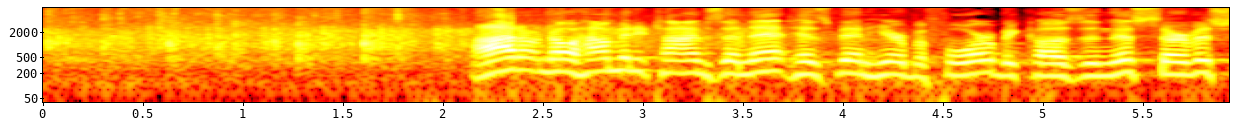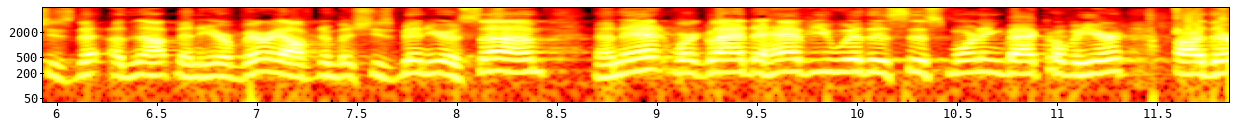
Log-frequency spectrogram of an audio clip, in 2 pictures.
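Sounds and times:
audience clapping hands: 0.0 - 4.6, 11.5 - 11.8
speech: 2.1 - 11.8.

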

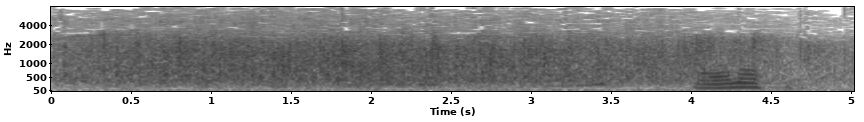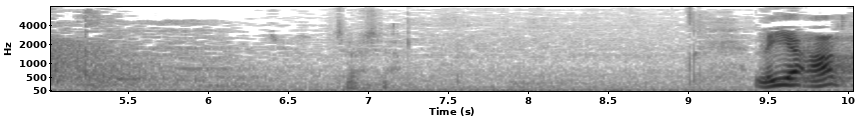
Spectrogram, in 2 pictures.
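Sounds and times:
crowd applause: 0.0 - 5.6
speech: 4.1 - 4.7, 9.4 - 10.0.

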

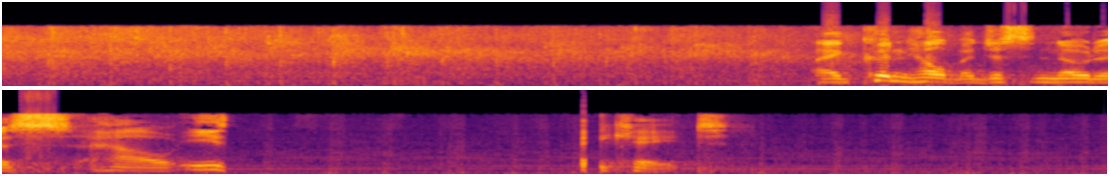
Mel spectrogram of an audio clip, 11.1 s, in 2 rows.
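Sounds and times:
audience clapping: 0.0 - 5.2
speech: 4.1 - 6.7, 8.7 - 9.3.

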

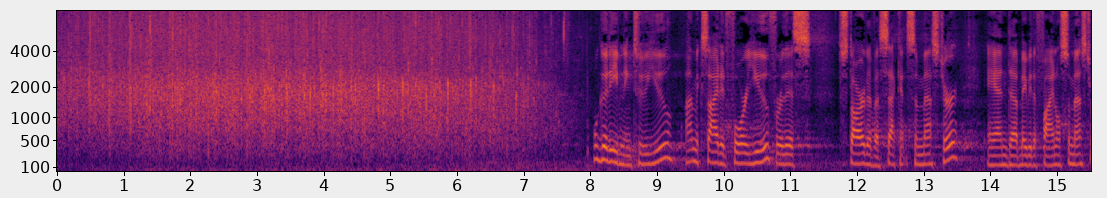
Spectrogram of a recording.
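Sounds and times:
audience applause welcoming a preacher to the pulpit: 0.0 - 8.0
speech: 8.1 - 15.5.

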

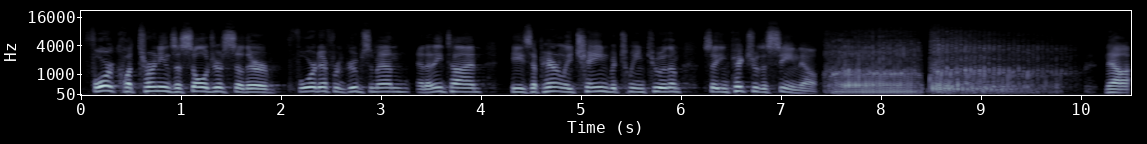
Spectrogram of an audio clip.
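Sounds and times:
speech: 0.2 - 7.8, 10.3 - 10.4
person imitating snoring: 7.4 - 10.1.

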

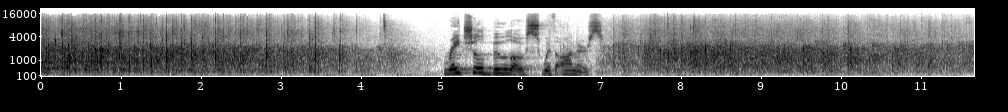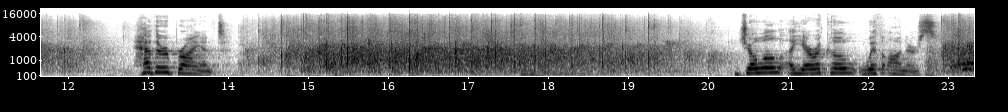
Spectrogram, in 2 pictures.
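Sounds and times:
audience applause: 0.0 - 4.6, 7.0 - 12.4, 14.2 - 20.2, 22.8 - 23.3
speech: 5.1 - 7.4, 12.9 - 14.0, 20.4 - 23.0.

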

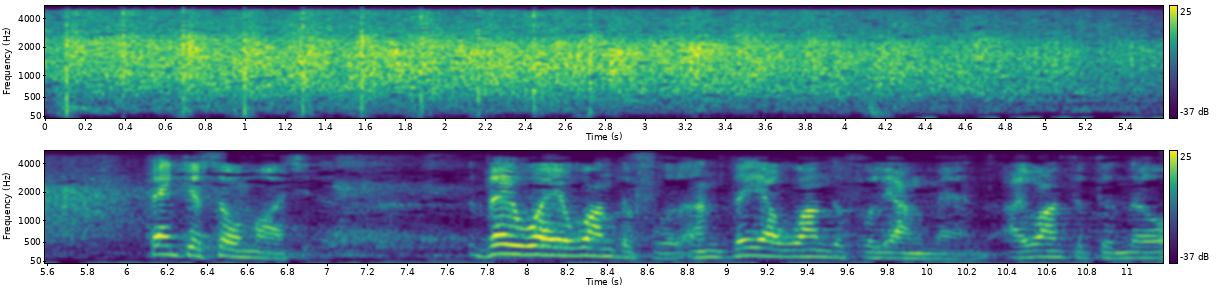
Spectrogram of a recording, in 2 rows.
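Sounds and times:
audience applause in church: 0.0 - 6.1
speech: 6.1 - 7.0, 7.7 - 11.1.

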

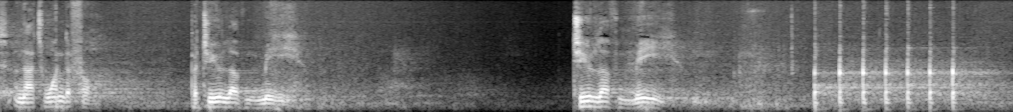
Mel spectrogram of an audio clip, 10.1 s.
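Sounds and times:
speech: 0.2 - 1.1, 1.9 - 3.2, 5.8 - 7.1
knocking on a door: 8.2 - 9.7.

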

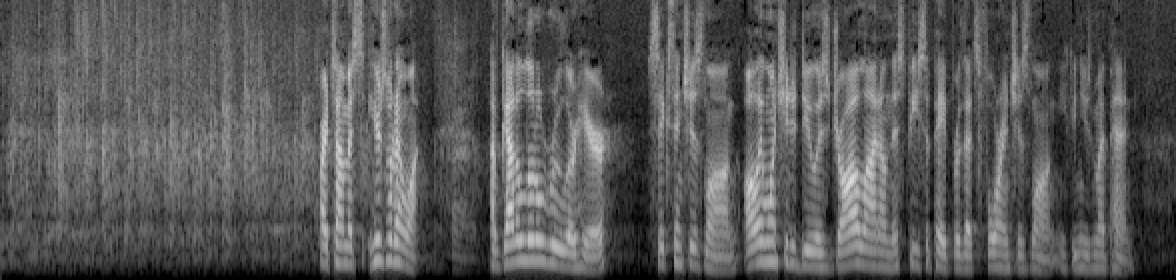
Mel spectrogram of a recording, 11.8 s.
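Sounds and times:
audience applause for volunteer: 0.0 - 3.9
speech: 3.2 - 4.3, 4.9 - 11.4.

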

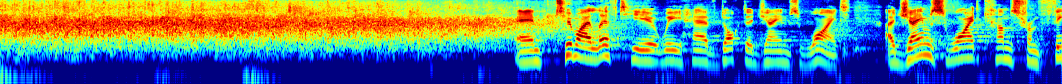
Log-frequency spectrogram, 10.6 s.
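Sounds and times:
audience applause: 0.0 - 6.1
speech: 5.2 - 10.6.

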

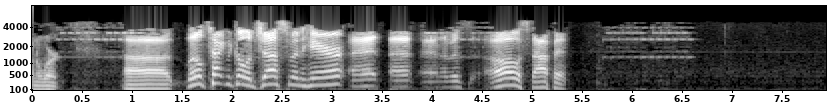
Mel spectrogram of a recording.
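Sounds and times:
speech: 0.1 - 5.4
cell phone ringtone from a forwarded line: 0.2 - 1.0, 4.0 - 4.7, 5.7 - 6.7.

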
